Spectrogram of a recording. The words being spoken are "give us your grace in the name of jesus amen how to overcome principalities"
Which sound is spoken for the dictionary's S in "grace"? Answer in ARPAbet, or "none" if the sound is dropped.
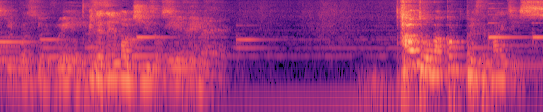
none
